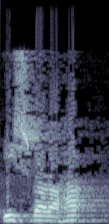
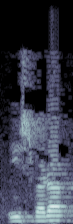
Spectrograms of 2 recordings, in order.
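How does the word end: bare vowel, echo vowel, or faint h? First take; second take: echo vowel; bare vowel. First: It ends with an h plus a repeated vowel. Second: It ends on the bare vowel, no h. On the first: "One way is to pronounce the vowel like" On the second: "some just seem to leave it out altogether"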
